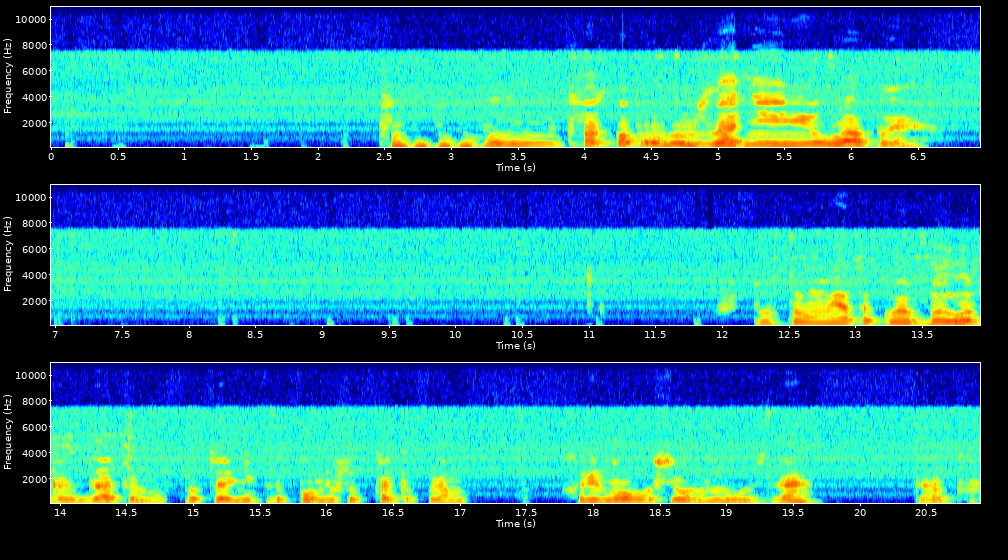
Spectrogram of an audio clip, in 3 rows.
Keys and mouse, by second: 4.4-5.9 drag, 7.0 click, 8.1 click, 9.5-10.5 drag, 11.0 middle click, 13.4 shift+click, 14.5 KP_3, 15.5-17.4 drag, 18.5 click.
